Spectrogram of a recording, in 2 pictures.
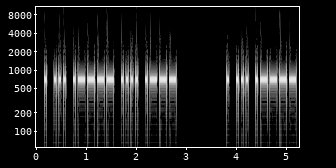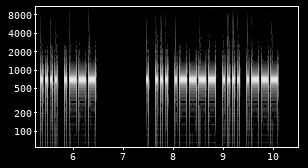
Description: Morse code, heard as a keyed tone, about 25 wpm, 700 Hz. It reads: ES1HJ ES1HJ ES1HJ
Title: DXCC-100 Call Signs - 5 Characters - Repeated 3x - 25wpm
